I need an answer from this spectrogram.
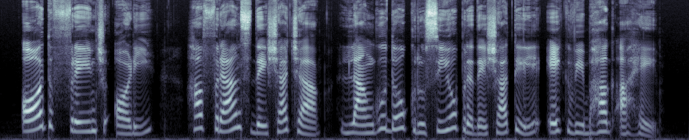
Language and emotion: Marathi, neutral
